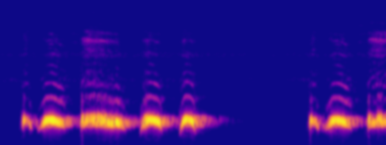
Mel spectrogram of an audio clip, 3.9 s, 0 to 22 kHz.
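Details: Spotted dove calling, kept to train other doves to sing, with its 'kuk 2' cooing: four low arched coos in a quick phrase, a pause, then the phrase starting again.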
